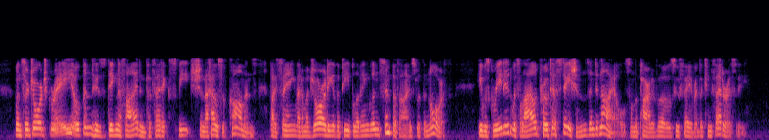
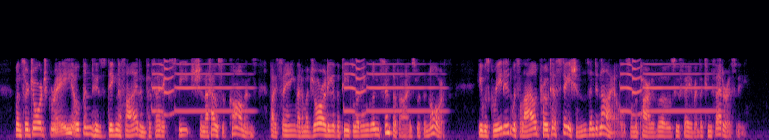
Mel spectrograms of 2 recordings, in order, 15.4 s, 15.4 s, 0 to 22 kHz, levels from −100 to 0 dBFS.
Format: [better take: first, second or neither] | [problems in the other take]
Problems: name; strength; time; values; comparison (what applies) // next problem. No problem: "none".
first | background sound (Trumpet); 11 dB below the speech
